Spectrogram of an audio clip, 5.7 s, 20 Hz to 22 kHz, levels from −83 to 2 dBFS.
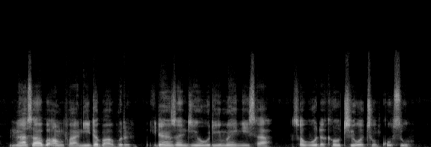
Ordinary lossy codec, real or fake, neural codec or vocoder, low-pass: none; fake; codec, 44.1 kHz, 2.6 kbps, SNAC; 14.4 kHz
